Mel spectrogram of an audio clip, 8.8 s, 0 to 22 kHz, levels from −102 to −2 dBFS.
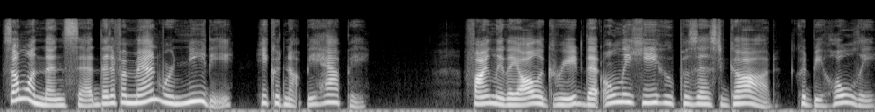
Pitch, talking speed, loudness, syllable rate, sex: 210 Hz, 190 wpm, -19 LUFS, 5.5 syllables/s, female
